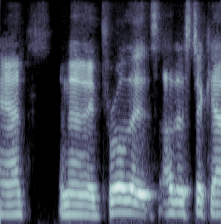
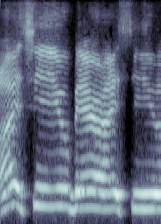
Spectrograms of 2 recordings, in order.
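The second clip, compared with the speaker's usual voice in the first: mock high, drawn-out yell; 8 semitones higher, 4 dB louder than usual. Retelling facing a bear in the woods: retelling yelling at a bear. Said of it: "I'm yelling at him and going".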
